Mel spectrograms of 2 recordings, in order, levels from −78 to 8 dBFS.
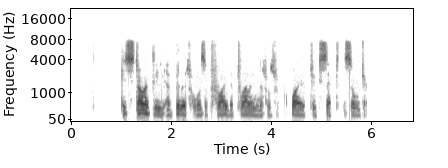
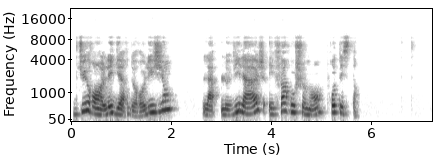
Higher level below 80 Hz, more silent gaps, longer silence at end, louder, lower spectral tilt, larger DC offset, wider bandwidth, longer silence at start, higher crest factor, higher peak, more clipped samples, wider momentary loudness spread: second, -68 dBFS vs -60 dBFS; first, 2.05-2.10 s, 2.74-2.78 s, 3.26-3.32 s, 4.17-4.26 s, 4.33-4.41 s, 4.70-4.77 s, 5.23-5.29 s, 5.37-5.42 s vs none; second, 1 s vs 1.5 s; second, -22 LUFS vs -17 LUFS; second, -2.5 dB/octave vs -5 dB/octave; neither; second, 8.4 kHz vs 9.4 kHz; first, 1 s vs 0.05 s; first, 22 dB vs 16 dB; about the same, -2 dBFS vs -2 dBFS; neither; first, 16 LU vs 9 LU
